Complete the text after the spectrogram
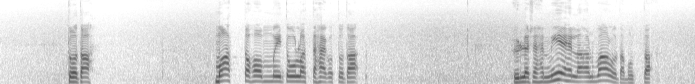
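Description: A man talks with animation close to the microphone, in short bursts.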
